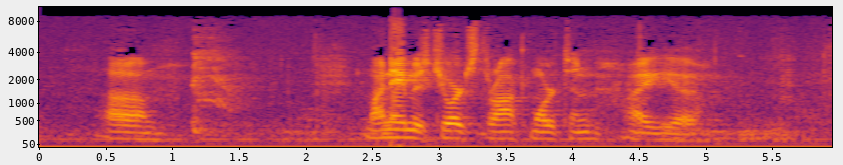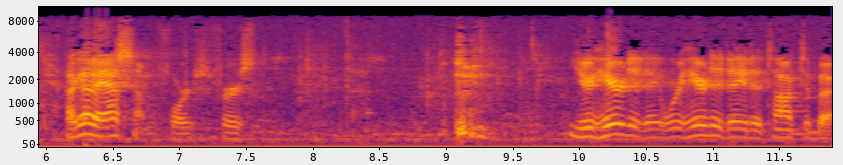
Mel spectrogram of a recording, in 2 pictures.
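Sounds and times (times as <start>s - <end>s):
speech: 0.5s - 1.3s, 2.4s - 5.2s, 6.1s - 7.7s, 9.0s - 11.8s
person clearing throat close to a microphone: 8.9s - 9.8s.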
